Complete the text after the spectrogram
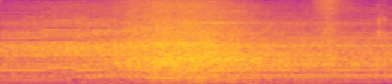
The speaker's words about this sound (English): That was grey. Quite a long car, you know. Maybe scored a superb, I'm not sure.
